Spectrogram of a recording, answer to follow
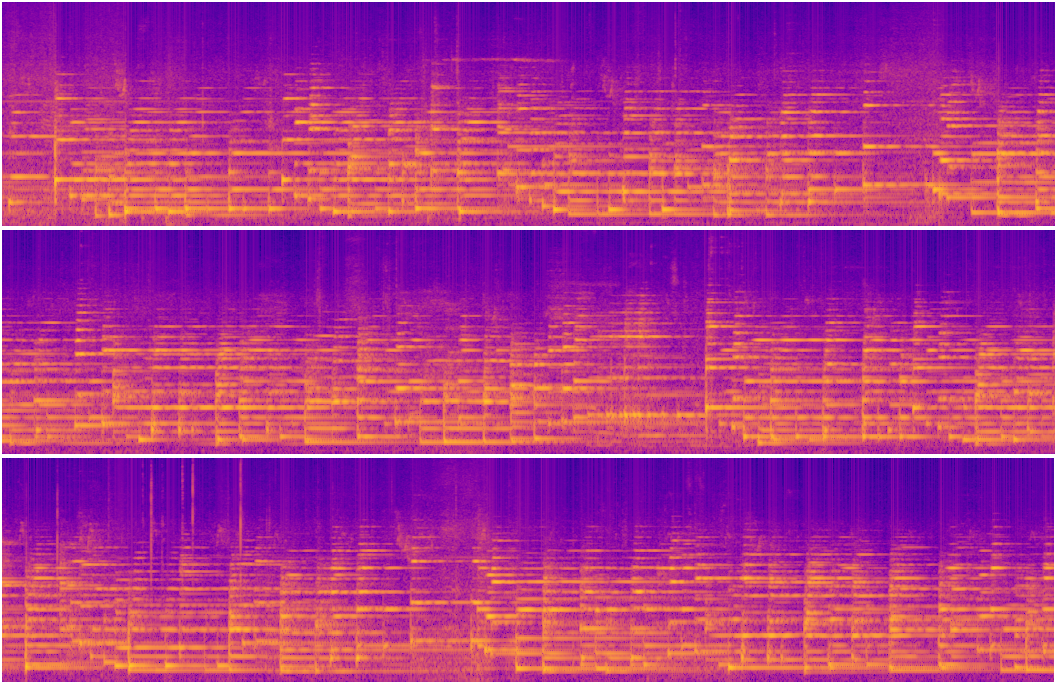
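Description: A pair of steel pans played solo with mallets, a fast, continuous stream of ringing pitched notes with chords and runs overlapping.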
